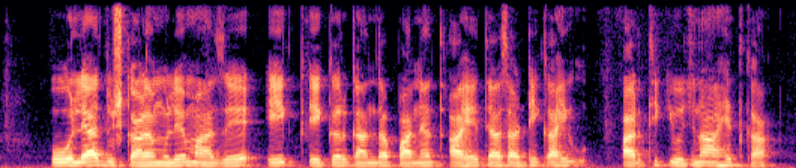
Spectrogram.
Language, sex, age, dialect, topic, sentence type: Marathi, male, 18-24, Standard Marathi, agriculture, question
